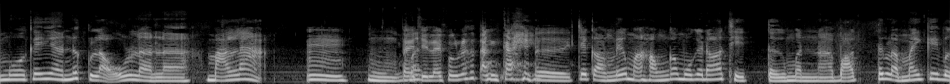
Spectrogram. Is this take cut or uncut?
uncut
